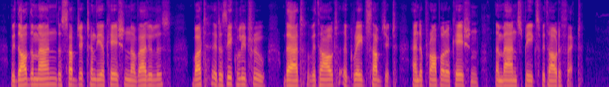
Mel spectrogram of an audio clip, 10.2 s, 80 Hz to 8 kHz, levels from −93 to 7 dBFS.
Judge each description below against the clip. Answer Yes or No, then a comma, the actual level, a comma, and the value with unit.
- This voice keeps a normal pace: Yes, average, 175 wpm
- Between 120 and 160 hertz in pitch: Yes, low, 135 Hz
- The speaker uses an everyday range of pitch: No, narrow, 2.1 semitones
